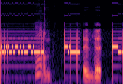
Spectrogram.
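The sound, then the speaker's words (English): Someone's mobile phone goes off with a loud electronic ringtone in rapid, evenly pulsed chirping bursts. Gaps of warbling, voice-like sound come between the bursts of ringing. “What is that? I'm getting feedback. Oh, it's his phone.”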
